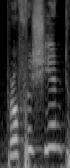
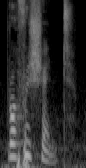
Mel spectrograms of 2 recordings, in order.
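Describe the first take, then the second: First: It ends in four syllables, like pro-fi-shi-ent. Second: It ends in three syllables, like pro-fi-shent. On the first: The speaker calls it wrong. "जो कि एक wrong pronunciation है" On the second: The speaker calls it right. "इसका correct pronunciation है, एक बार फिर से सुन लीजिए"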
